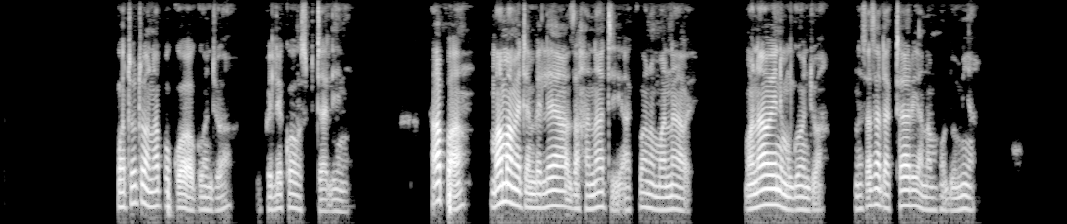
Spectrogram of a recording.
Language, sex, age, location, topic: Swahili, male, 18-24, Mombasa, health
